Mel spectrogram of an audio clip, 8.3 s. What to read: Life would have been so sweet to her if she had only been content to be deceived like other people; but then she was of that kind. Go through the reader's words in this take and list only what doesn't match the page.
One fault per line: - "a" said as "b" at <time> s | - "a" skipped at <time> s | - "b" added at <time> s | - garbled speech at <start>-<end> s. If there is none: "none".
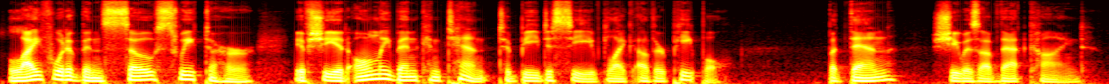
none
